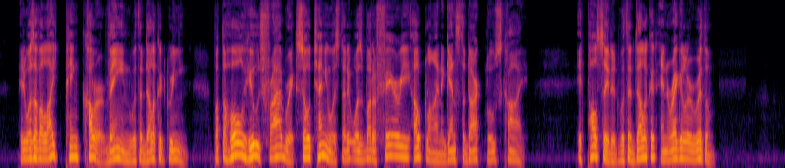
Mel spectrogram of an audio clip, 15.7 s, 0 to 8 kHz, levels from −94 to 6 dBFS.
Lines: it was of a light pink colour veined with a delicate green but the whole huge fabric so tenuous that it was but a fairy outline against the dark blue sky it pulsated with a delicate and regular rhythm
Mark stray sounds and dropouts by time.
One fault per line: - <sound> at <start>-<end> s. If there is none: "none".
none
